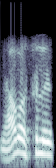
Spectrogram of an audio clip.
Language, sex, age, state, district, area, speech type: Malayalam, male, 60+, Kerala, Kasaragod, urban, conversation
